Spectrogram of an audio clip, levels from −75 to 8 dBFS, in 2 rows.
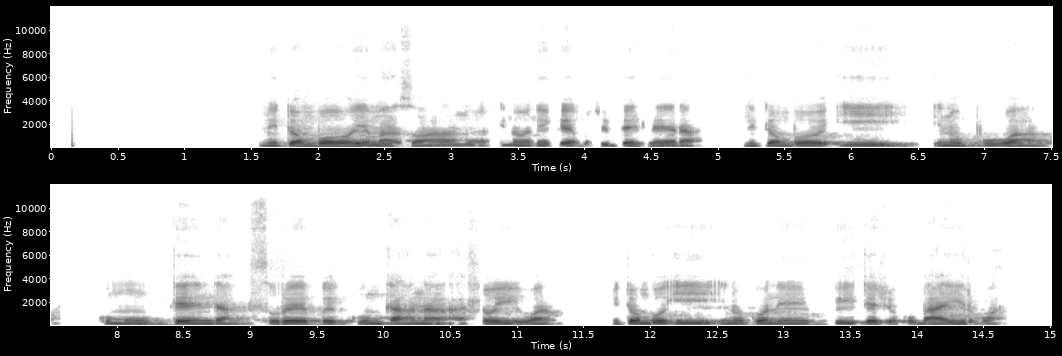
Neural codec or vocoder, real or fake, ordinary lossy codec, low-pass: none; real; Opus, 32 kbps; 10.8 kHz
